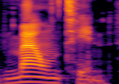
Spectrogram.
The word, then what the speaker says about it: mountain: I don't know why I decided to make a video, and I was showing the pronunciation of the word mountain because most students say mountain. – Mountain. Um, and I was saying how it's similar to Martin, Martin, mountain, and then I had like a little whiteboard of the word mountain.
